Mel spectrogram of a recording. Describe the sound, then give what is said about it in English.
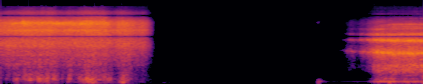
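Deep breathing: a long, airy breath fills the opening, then a silent pause follows before a second steady breath begins and runs to the end. “And inhaling a little bit deeper than feels good.”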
